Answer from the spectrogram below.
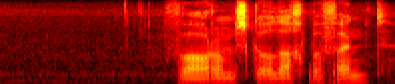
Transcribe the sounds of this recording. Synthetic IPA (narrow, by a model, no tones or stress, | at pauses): vɑːɾɔmskəlˠdəχbəfənt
